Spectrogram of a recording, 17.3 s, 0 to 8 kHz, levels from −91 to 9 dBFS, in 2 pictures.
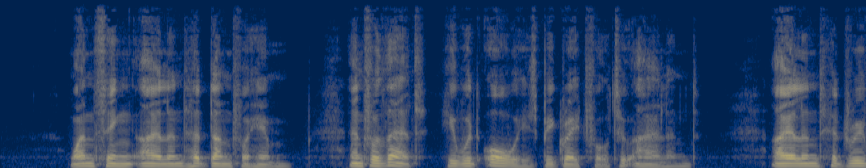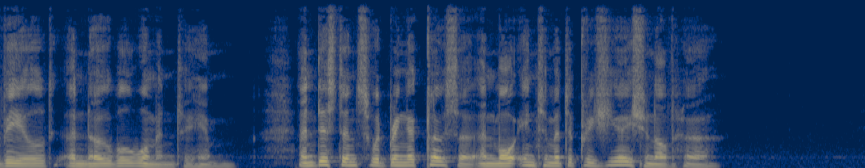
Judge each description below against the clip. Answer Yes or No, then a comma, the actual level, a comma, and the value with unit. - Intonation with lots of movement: No, average, 3.6 semitones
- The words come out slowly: Yes, slow, 130 wpm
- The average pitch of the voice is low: Yes, low, 120 Hz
